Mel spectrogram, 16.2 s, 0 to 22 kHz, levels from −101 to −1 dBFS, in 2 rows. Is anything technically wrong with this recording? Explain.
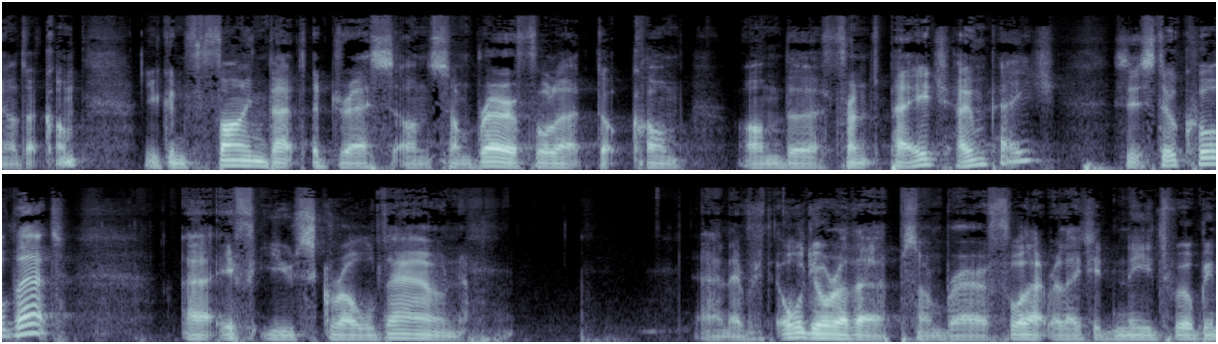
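Yes. The speech has two kinds of packet-loss fault.

There is a lost packet rebuilt from error correction at 1.29 to 1.35 s, just before "that address on". About 40 ms were rebuilt, which fits two lost packets. Single rebuilt stretches of 20 ms follow at 3.17 s, at 4.61 s before "on the front page", and at 11.29 to 11.31 s. Each time, the next packet carried a low-bitrate copy of the missing one. The decoder played that copy, so nothing drops out. Those moments sound briefly rougher and noisier.

There is also a short concealed packet loss at 4.57 to 4.61 s, right before "on the front page". Here no backup copy arrived in time. The decoder extended the preceding sound to cover the hole, carrying on its pitch or shaped noise, then faded back into real audio. This leaves a brief smear or wobble, and it leads straight into the rebuilt stretch at 4.61 s.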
